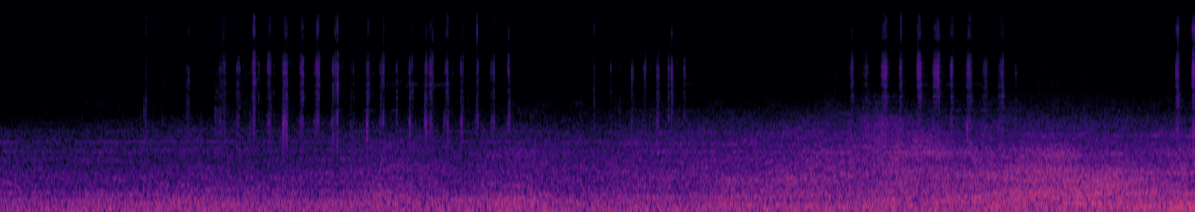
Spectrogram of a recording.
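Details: Rapid dry crunching and clicking, likely gnawing, over a steady rumbling background, with no animal call.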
